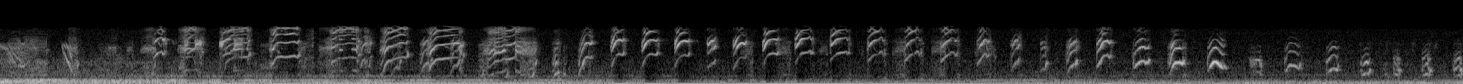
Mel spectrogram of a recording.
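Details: Ten-day-old puppy that has begun moving about a lot, crying in a long, dense stream of high-pitched squeaks and whines, roughly three per second, steady throughout with brief louder yelps near the end, low hum beneath.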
